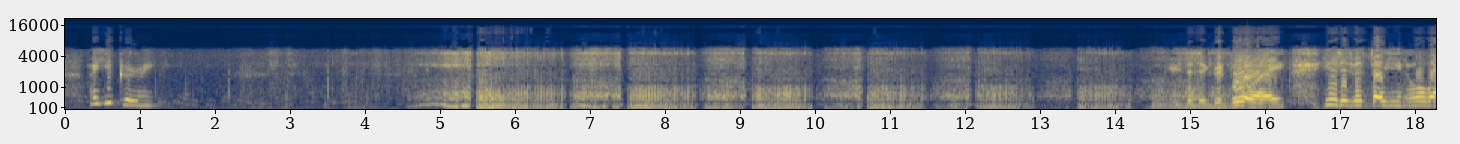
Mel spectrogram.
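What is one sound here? A dog whines and howls up close.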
